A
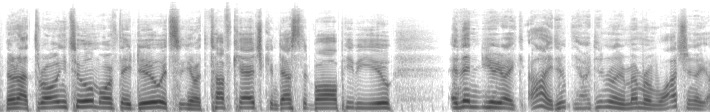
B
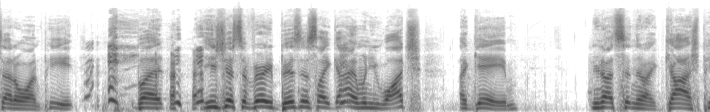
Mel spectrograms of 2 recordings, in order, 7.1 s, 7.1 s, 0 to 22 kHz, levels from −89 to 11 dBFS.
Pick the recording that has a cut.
A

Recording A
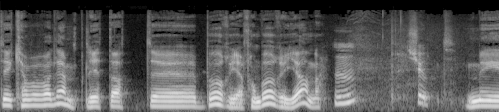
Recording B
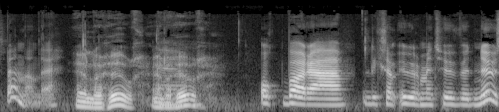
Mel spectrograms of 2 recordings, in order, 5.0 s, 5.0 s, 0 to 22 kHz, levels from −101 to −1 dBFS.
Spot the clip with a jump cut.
B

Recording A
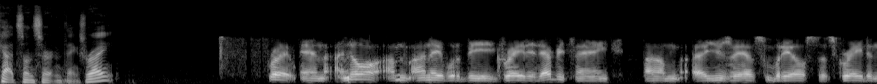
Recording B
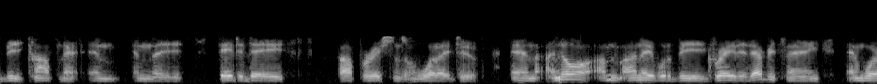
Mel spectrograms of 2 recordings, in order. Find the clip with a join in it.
A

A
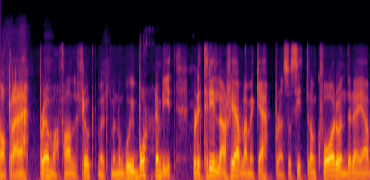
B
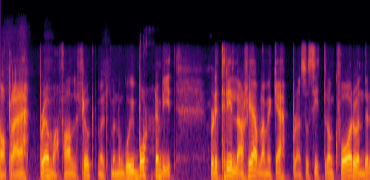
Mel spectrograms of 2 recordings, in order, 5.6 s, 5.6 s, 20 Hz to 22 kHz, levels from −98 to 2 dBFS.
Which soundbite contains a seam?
A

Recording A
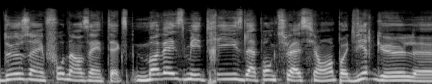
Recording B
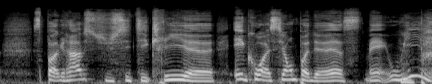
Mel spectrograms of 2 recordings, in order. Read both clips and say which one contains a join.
A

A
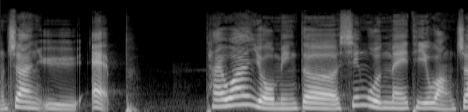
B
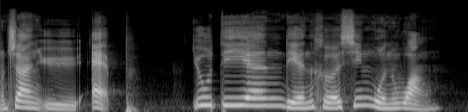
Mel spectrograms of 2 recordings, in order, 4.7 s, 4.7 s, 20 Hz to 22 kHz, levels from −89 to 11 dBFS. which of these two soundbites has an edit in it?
B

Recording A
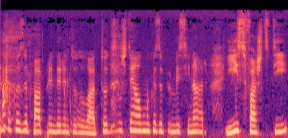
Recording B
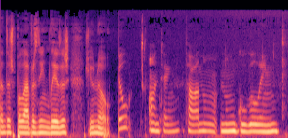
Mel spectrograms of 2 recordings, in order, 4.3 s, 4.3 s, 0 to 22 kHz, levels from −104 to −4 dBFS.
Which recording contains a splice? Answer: B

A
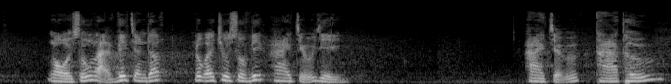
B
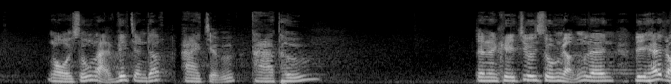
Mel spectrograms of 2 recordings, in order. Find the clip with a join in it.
B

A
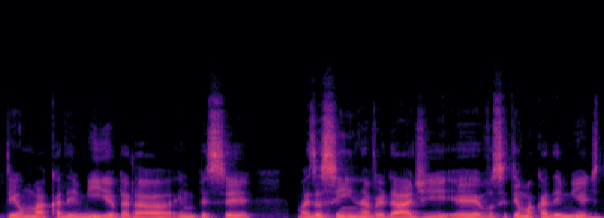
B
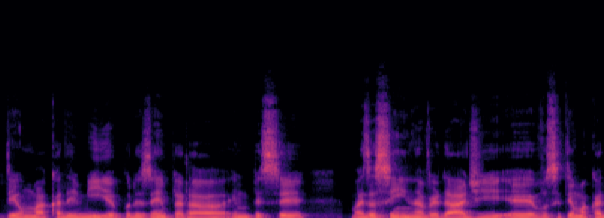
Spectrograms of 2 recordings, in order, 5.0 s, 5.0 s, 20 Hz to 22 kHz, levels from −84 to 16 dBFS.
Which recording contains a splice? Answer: A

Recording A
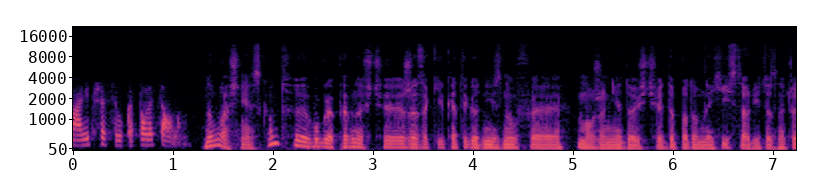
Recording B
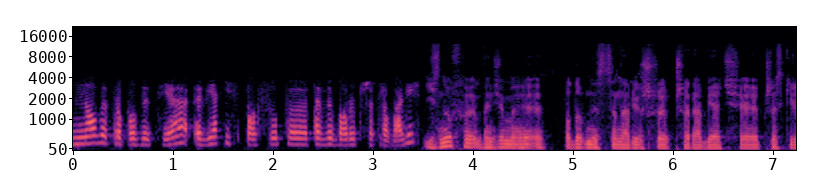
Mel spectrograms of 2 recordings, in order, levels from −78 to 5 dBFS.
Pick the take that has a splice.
B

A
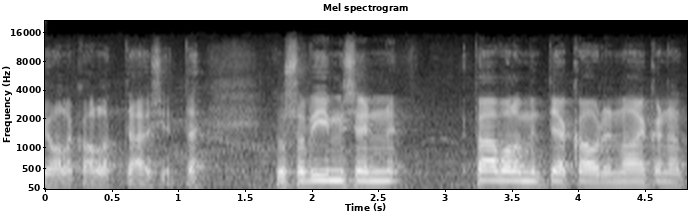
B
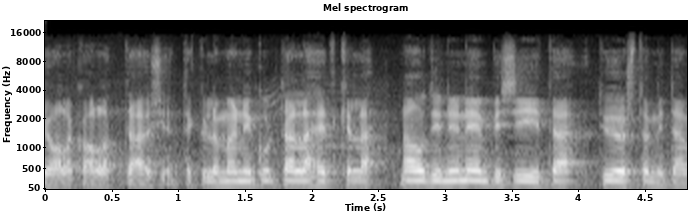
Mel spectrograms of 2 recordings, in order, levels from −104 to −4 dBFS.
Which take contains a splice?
B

